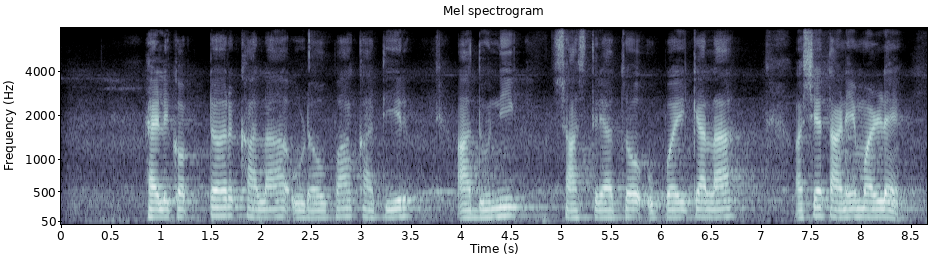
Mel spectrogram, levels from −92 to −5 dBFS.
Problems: constant background noise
